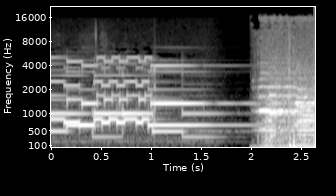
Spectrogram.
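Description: A bright, electronic mobile phone ringtone plays a quick melody from Vivaldi's Four Seasons in stepping beeps for about two seconds, then cuts to a fuller, richer burst of orchestral-sounding music.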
